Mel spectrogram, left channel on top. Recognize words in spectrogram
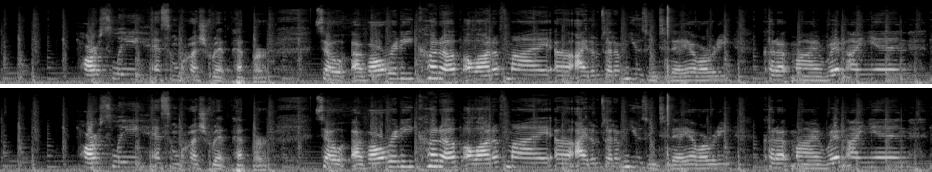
parsley, and some crushed red pepper. So I've already cut up a lot of my items that I'm using today. I've already cut up my red onion,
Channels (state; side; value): normal; both; correlation 0.72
